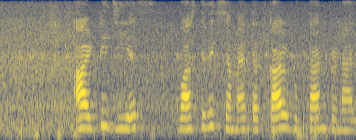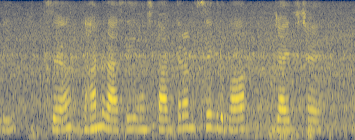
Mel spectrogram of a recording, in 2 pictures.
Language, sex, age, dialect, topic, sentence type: Maithili, female, 18-24, Southern/Standard, banking, statement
